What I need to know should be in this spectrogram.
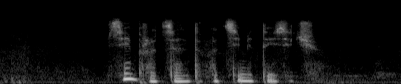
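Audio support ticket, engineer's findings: Listened through the speech on the WebRTC call path: nothing stood out, no symptom to log against any component.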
